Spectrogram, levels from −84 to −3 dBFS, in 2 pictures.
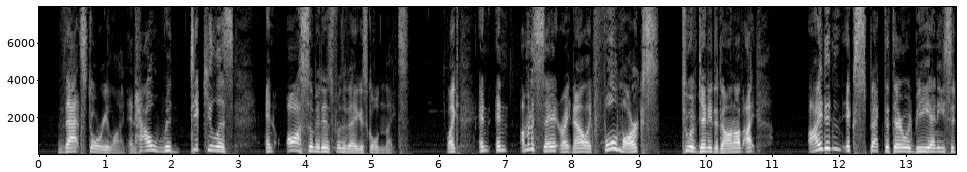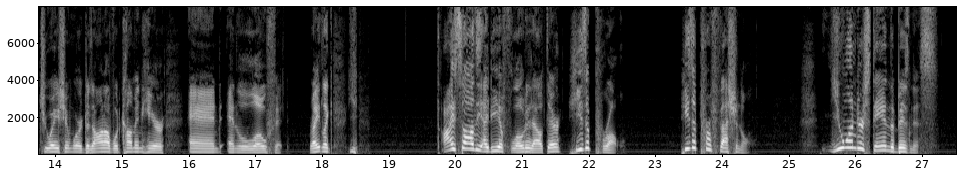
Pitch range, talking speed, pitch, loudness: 155-220 Hz, 150 wpm, 185 Hz, -18 LUFS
